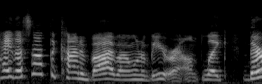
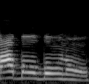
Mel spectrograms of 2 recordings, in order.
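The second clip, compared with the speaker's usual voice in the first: put-on Georgetown accent; 4 dB louder than usual. Reading a sentence aloud from memory, the speaker says it in a Georgetown accent. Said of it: "I tried to say that in my Georgetown voice".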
